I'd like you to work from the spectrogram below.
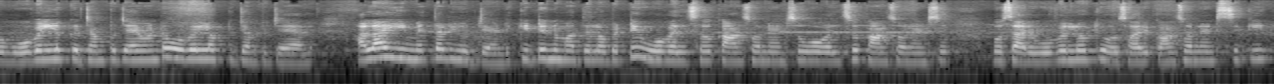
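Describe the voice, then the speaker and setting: Woman teacher, patient and repetitive, spells words letter by letter; slightly high voice, echoey room with faint background noise. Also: a little mellow. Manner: slow and repetitive, spelling words out letter by letter, many drawn-out "aa" fillers. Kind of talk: explaining teaching methods for young children.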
